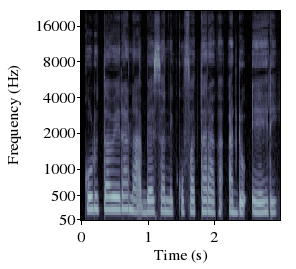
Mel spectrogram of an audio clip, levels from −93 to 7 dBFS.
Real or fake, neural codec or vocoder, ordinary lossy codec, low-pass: real; none; none; none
